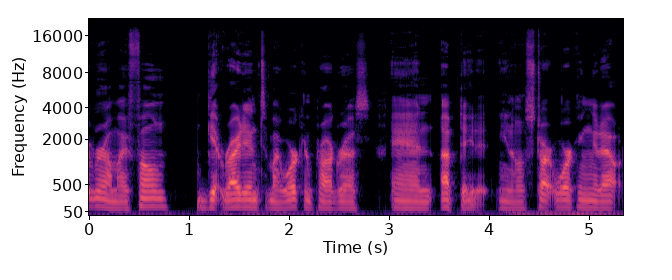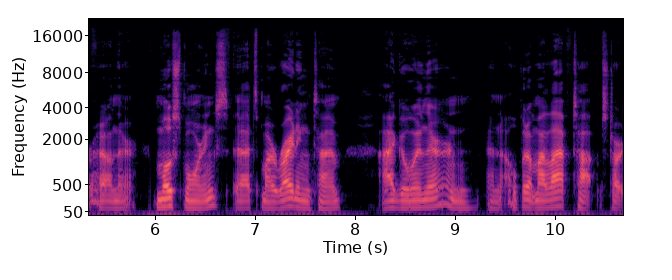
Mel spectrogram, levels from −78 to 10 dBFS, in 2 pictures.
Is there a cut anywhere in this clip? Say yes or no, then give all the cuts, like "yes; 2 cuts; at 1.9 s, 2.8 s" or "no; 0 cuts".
no; 0 cuts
